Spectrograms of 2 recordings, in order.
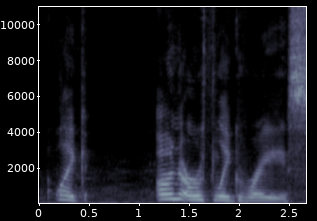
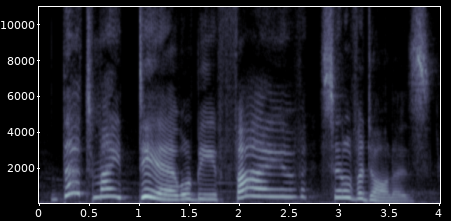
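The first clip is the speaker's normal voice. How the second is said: high, slow and louder, savouring each word; slow teasing barmaid voice; sultry barmaid; 8 semitones higher, 6 dB louder, slower than usual. Acted. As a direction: drawl out the price like a flirty saloon keeper. GM voicing bartender price.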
